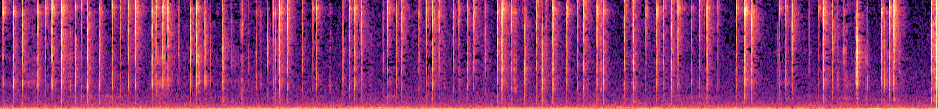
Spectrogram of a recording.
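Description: Long nails scratch the molded bristle head and tap the handle of a small blue plastic toy toothbrush from a Melissa and Doug Super Smile Dentist Kit. The result is a rapid run of bright, dry plastic clicks and scratchy ticks with almost no ring, over a faint steady low hum.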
